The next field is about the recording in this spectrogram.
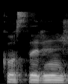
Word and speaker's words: Kostadin: My name is Kostadin Zhelev.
